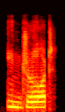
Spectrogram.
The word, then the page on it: indraught: Indian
